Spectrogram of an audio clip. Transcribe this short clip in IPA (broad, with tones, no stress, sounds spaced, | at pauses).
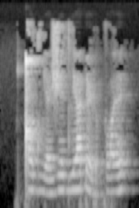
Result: ǃ ɔ˧ d ʎ ɛ˩˧ ʒ e˧ d lʲ a˧˥ ɗ e˩ ɭ ɾ ʊ˩˧ k lˠ e˧˥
